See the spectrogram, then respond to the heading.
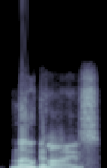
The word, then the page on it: mobilize: British English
